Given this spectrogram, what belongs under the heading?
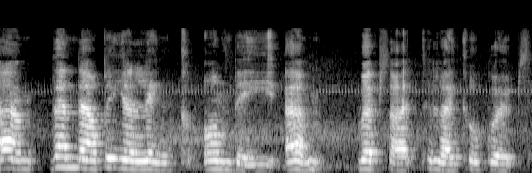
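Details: Woman with cerebellar ataxia affecting her speech and coordination: ataxic dysarthria.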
